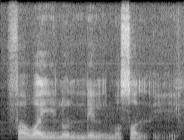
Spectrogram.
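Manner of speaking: drawn-out Quranic chant; slow recitation. Shown as a demonstration. Teacher reciting the verse slowly for students.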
